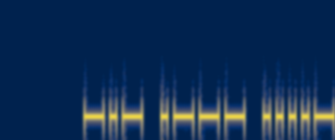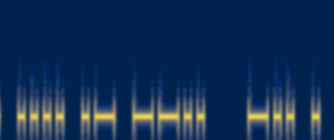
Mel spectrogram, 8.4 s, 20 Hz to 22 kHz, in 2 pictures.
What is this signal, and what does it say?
Morse code, heard as a keyed tone, about 16 wpm, 700 Hz. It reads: KJ4HAZ DE
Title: USA Callsign DE Callsign - 6 Characters - 15wpm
